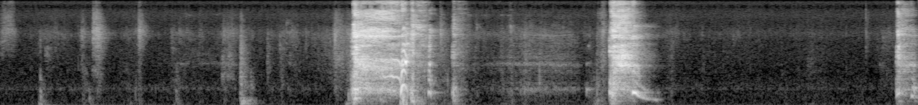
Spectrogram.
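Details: Sudden-onset nonstop coughing fit that kept worsening, bringing tears and repeated position changes for comfort: harsh coughs and throat clearing, two longer strained bursts between quiet gaps; persistent coughing fit.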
